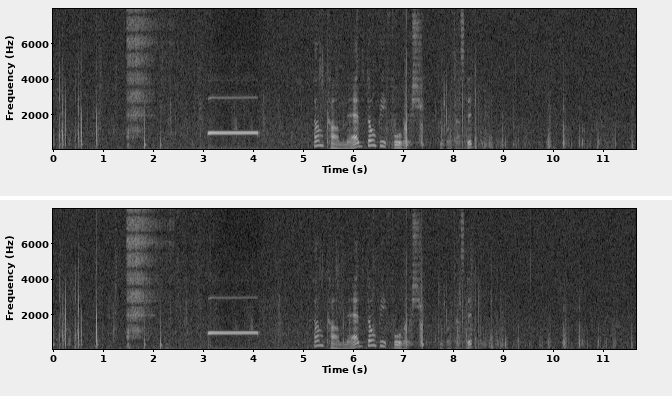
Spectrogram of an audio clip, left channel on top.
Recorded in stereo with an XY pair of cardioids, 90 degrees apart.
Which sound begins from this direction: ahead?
A man speaking, at 5.2 s.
